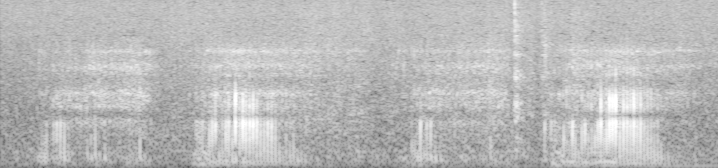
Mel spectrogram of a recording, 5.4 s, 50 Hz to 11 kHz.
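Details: Sleeping dog snoring: slow, rattling snores with each breath, about 20 a minute; ordinary snoring.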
